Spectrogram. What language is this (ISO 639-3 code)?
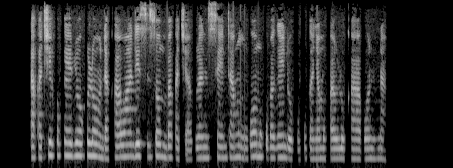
lug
